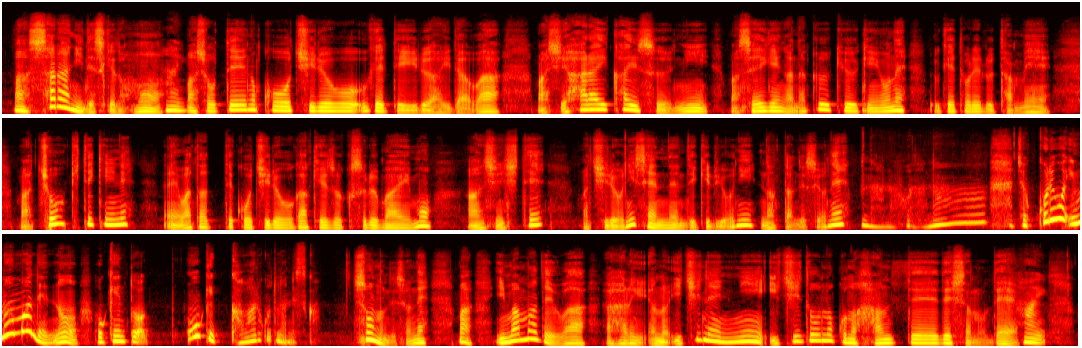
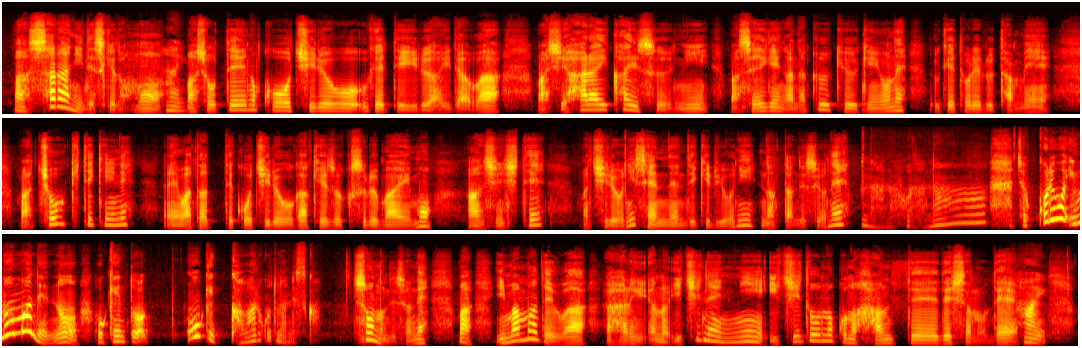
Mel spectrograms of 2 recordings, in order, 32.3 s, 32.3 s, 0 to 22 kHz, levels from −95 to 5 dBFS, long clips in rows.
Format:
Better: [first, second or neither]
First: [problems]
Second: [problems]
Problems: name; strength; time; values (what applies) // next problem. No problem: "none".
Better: first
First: none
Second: thin; very; fading below 850 Hz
